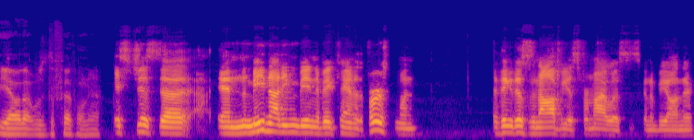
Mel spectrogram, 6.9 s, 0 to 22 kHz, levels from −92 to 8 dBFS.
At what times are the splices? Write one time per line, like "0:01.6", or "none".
0:01.1
0:04.7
